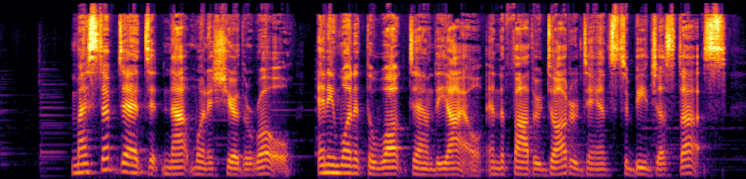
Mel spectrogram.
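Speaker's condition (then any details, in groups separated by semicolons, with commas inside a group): No condition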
